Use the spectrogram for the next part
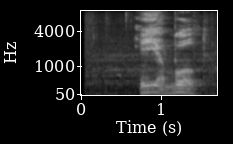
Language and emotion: Russian, neutral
